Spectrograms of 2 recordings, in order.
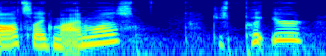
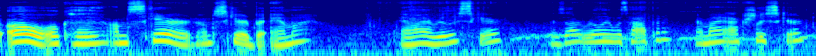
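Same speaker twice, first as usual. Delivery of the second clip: much softer, hushed self-questioning; questioning the fear; 3 semitones higher, 7 dB quieter than usual. Retold or imitated. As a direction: gently question yourself, almost under your breath. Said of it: "And then you're like".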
